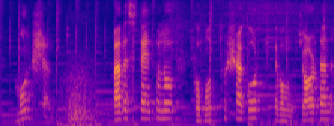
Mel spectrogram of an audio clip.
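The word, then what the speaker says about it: München: German ভাষায় শহরটির নামের উচ্চারণ মনশান।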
